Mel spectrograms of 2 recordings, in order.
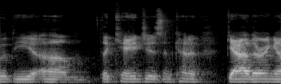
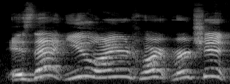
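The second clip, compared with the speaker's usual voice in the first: much higher, louder, slow creature voice; kobold captain; 7 dB louder, slower than usual. Acted. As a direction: call out across the street as the little kobold. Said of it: "the kobold captain coming from the main street going".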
